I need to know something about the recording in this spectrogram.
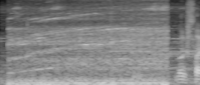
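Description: Helicopter with a low rotor rumble under a rising turbine whine, cutting off abruptly near the end.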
